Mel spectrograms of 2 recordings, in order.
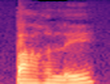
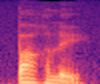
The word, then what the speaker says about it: parler: Okay, well, pronunciation is the same, parler, parler.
